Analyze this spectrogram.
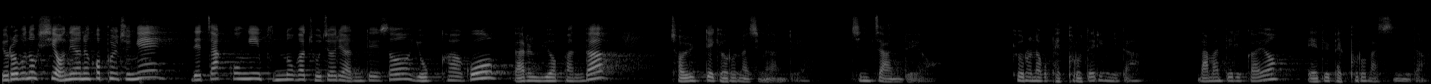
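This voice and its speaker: A middle-aged woman teaches a marriage-preparation class for engaged couples in a church hall, lively and dramatic, acting out little scenes and leading the audience in call-and-response. Her voice is lowish at a moderate pace, with long hall reverb on the recording.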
